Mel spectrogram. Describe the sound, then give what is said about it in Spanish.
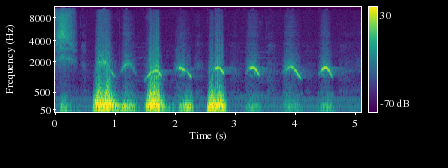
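A person whistles a series of short chirping calls imitating birds, about eight quick rising-falling notes with brief gaps, fairly loud, mixed with breathy bursts and no talking. “Y entonces se van y así las aves, los pajaritos, las olas del mar.”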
